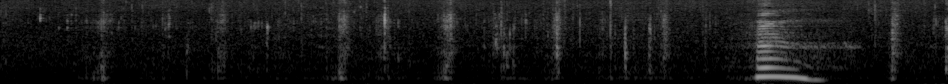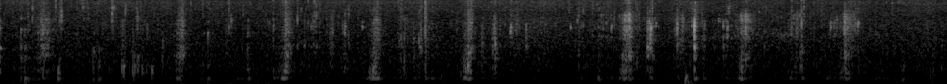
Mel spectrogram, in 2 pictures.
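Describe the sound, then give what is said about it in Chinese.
Someone chews a sweet and sour orange, with many faint, soft, moist bites and smacks in an uneven rhythm and one brief, louder tonal sound near the middle. “你一半我一半，这个橘子可是我特意挑的呢，绝对又酸又甜，超好吃的，快尝尝吧。”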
